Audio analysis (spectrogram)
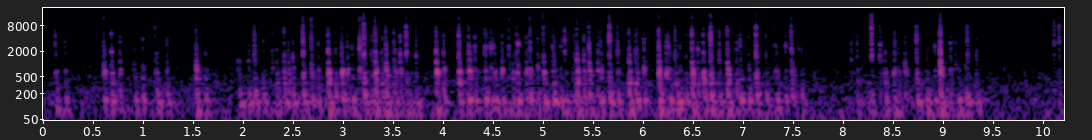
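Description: Fingertips of both hands type rapidly on the backlit keyboard of a solid MacBook Pro, with plastic keycaps in an aluminum body, resting on a desk. The quiet key taps come in a fast, uneven stream of short, dry clicks with bright edges and a soft low thud beneath, easing into sparser taps near the end.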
